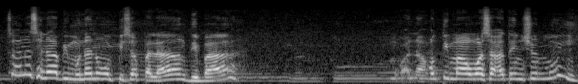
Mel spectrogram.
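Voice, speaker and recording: Lovelorn young man, high-pitched voice, pleading, halting, romantic radio drama, faint music behind. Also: animated, vocal fry, exaggerated voice. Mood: hurt, indignant. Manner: pleading, hesitant, repeats phrases. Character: young man confessing long-hidden love to former college schoolmate.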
